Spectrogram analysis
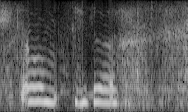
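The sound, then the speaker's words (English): A Kelpie cross dog whimpers, letting out two drawn-out, high-pitched whines separated by a brief pause, over a steady background hiss. “He's a Kelpie Cross. Kelpie Cross, pretty playful, hey?”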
